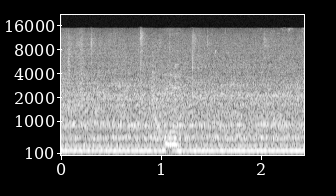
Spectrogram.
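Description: Steady electric hum of a microwave oven warming soup, a constant low drone with a faint rattle running through the whole stretch, close by and unchanging.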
